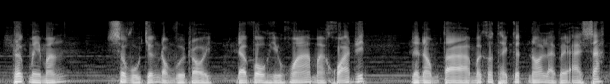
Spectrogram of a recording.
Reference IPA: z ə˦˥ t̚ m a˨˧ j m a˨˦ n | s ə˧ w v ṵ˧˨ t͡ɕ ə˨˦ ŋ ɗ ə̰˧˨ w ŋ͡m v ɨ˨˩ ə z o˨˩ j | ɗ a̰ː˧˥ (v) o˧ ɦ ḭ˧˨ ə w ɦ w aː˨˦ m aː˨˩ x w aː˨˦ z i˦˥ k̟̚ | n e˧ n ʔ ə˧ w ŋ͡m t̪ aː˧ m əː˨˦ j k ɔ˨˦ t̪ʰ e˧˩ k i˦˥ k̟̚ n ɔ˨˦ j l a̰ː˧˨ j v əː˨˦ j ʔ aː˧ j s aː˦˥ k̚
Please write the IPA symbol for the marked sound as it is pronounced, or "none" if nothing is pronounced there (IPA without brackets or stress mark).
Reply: v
